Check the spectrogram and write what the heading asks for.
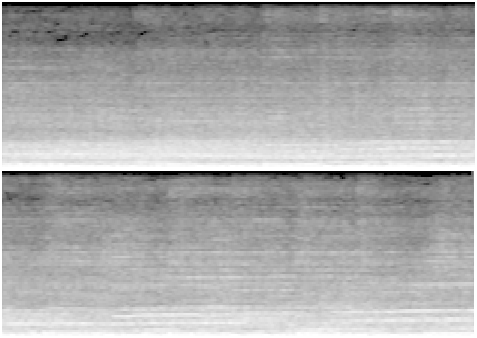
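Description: A university cheer song played loud over an arena PA, with a crowd of students singing along and shouting in a large gym hall.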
